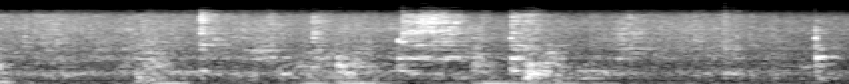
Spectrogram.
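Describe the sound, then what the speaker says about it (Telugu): A little millet mixture with salt and turmeric is stirred in a pan: a soft sizzle sits underneath a few distinct scraping strokes of the spoon, each close and brief, with quiet gaps between them. "ఇప్పుడు కొంచెం సాల్ట్ అలాగే కొద్దిగా పసుపు వేసి ఇంకోసారి కలుపుకోండి"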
